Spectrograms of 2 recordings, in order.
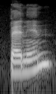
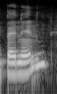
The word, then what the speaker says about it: Benin: Benin. B N I. Am I saying it right? Benin. Yeah, Benin.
